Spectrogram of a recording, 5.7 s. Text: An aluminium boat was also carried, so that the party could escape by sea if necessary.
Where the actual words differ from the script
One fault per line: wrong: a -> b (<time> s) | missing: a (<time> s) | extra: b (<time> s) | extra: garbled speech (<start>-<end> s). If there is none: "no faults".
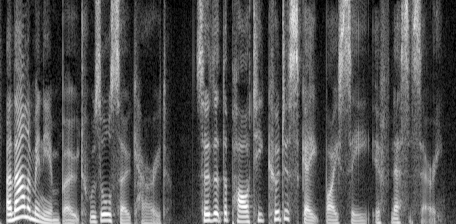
no faults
